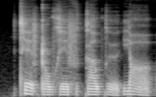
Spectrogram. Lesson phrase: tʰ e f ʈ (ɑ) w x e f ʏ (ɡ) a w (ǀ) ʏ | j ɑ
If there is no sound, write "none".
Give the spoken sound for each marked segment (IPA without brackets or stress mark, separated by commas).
ɔ, k, k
